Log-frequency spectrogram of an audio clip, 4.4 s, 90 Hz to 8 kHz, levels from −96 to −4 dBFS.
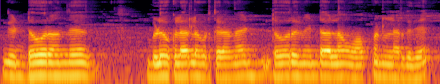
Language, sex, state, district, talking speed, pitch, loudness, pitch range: Tamil, male, Tamil Nadu, Namakkal, 120 wpm, 135 Hz, -16 LUFS, 130-140 Hz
